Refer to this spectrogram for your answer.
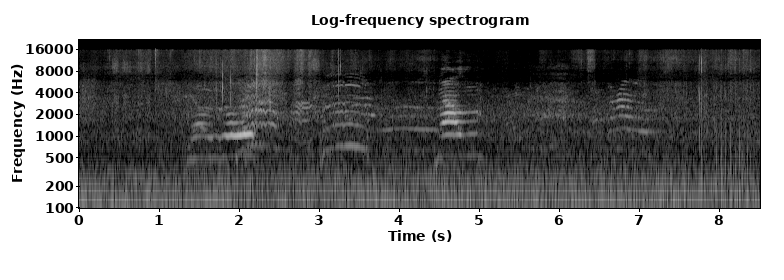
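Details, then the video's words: Stray cats in a street fight, one aggressive cat attacking others; a run of short arching meows and a held level note, spaced every second or so, with low background rumble. "Cat with Psychological Problems Attacks and fights with other cats."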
